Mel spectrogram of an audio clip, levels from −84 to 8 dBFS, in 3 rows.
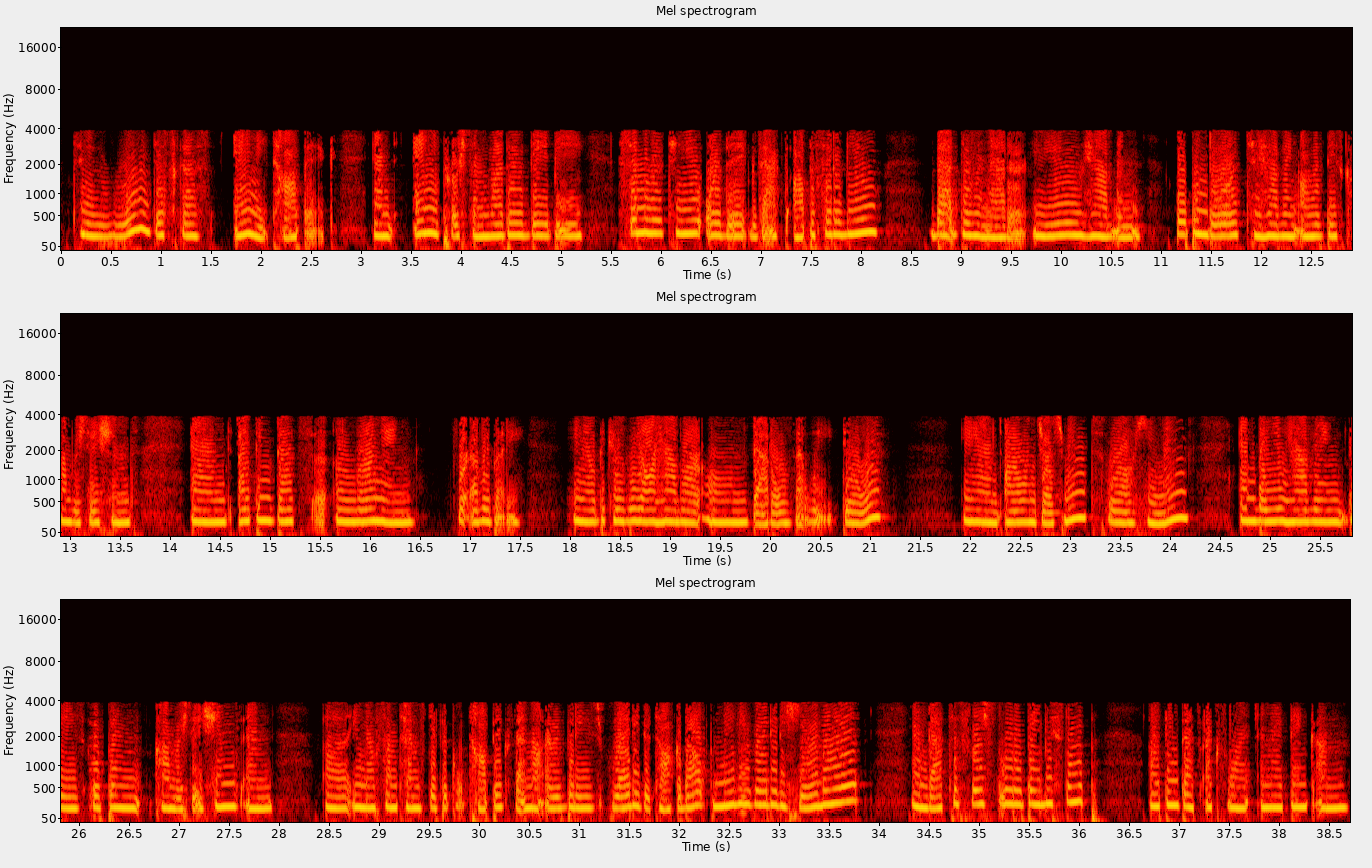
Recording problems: distortion; heavy; 29% of the sound clipped
garbled, watery; badly; nothing above 4 kHz

